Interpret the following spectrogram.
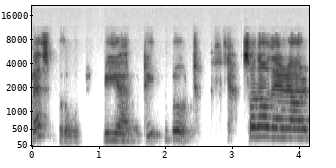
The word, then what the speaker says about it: Brot: So bread is called as Brot, B-R-O-T, Brot.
